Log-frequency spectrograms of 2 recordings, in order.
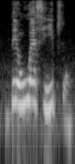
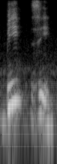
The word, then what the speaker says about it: busy: Essa palavra é muito diferente porque ela escreve B-U-S-Y, mas pronuncia-se busy, busy, busy.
